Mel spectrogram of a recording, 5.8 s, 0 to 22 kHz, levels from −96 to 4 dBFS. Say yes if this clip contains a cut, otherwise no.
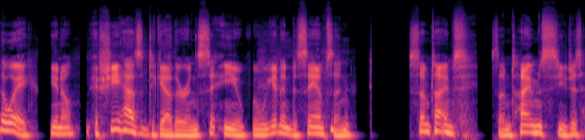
no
